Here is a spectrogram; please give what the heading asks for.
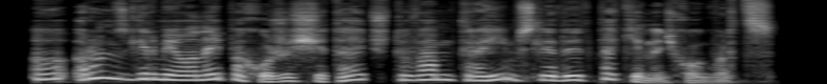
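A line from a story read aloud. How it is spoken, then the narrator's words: Light, casual tone. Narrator (Russian): начала она легким и непринужденным тоном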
